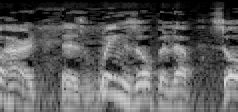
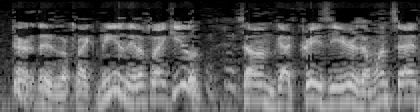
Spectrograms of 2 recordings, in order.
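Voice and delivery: higher-pitched, amazed rabbit voice; marvelling rabbit; 6 semitones higher than usual. Acted. Daddy Rabbit describes his babies, amazed and pitched up. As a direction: ramble in wonder as a rabbit, pitched up.

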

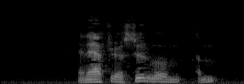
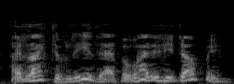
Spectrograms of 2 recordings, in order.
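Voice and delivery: upset bride; 7 semitones higher, 6 dB louder than usual. Acted. Jilted bride protesting.

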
